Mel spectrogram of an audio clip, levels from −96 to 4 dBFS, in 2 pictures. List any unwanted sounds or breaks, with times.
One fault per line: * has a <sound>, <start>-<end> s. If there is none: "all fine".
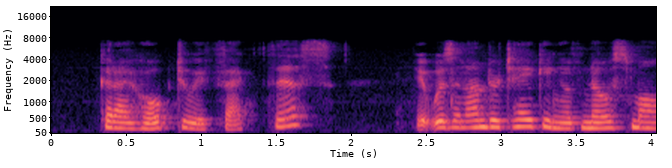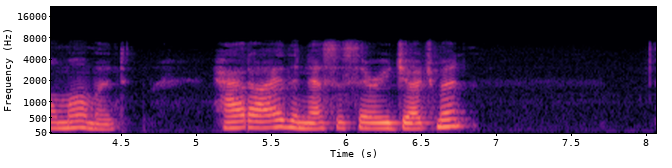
all fine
